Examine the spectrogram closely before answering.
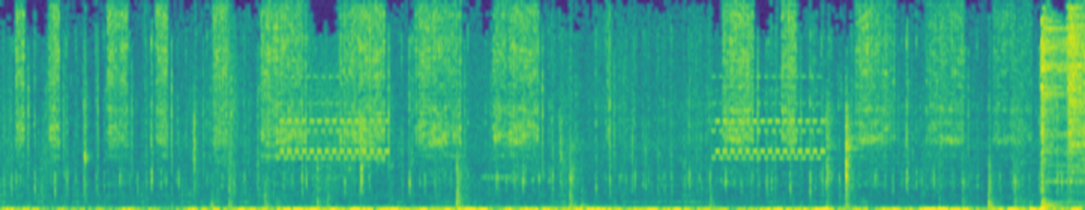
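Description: Office background noise with an electronic telephone ringing twice, each ring under a second, among scattered small clicks and knocks. A music track with drums starts loudly just before the end.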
